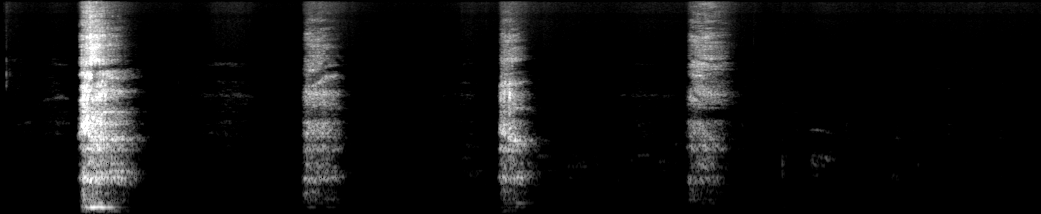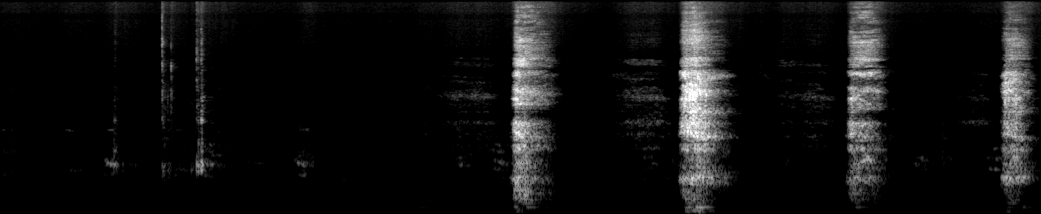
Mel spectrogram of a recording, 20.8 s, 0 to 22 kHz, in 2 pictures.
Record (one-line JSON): {"exhalation_length": "20.8 s", "exhalation_amplitude": 10173, "exhalation_signal_mean_std_ratio": 0.22, "survey_phase": "alpha (2021-03-01 to 2021-08-12)", "age": "65+", "gender": "Male", "wearing_mask": "No", "symptom_none": true, "smoker_status": "Never smoked", "respiratory_condition_asthma": false, "respiratory_condition_other": false, "recruitment_source": "REACT", "submission_delay": "6 days", "covid_test_result": "Negative", "covid_test_method": "RT-qPCR"}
